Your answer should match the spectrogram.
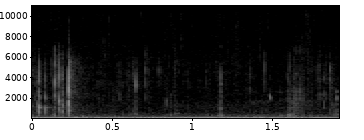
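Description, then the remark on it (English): Someone bites into a melted Dairy Queen Dilly Bar ice cream bar, a few soft crackly crunches and wet chewing bursts scattered over two seconds, with no talking, above a steady low hum. “I'm biting into it.”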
